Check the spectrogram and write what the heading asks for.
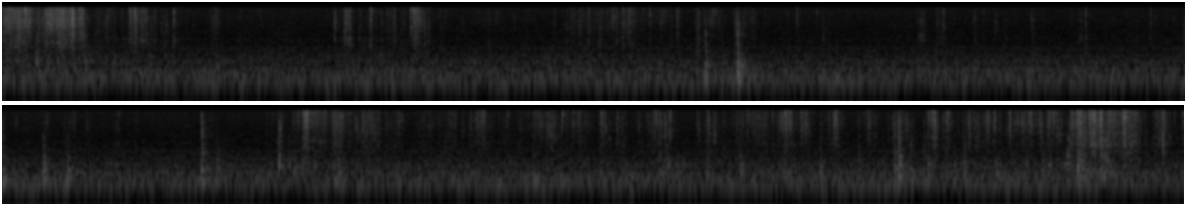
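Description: Tissue paper rustling and crinkling faintly as fingers smooth it down over a glue-coated wooden cut-out, with scattered light ticks. The rustling comes in short spells, busiest about fifteen seconds in and again near the end.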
